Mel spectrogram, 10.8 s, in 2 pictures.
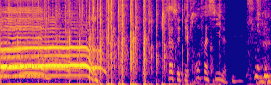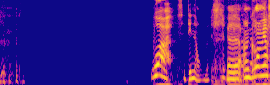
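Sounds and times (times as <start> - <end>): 
people exclaiming oh: 0.0 - 2.1
people applauding: 0.0 - 4.6
speech: 3.5 - 5.8, 8.4 - 10.8.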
